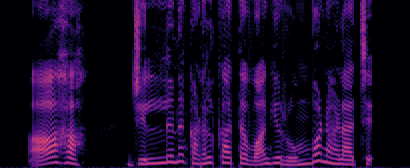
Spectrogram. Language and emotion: Tamil, happy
